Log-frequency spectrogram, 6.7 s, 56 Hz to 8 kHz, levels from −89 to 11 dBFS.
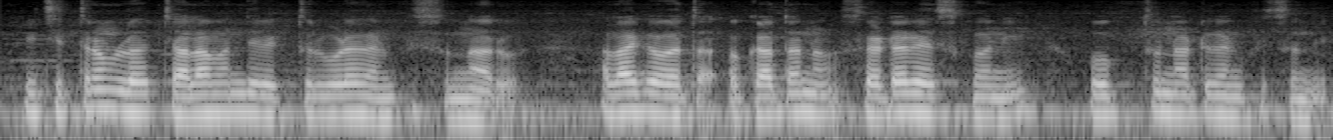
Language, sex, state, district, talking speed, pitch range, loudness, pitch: Telugu, male, Telangana, Hyderabad, 135 wpm, 135-145 Hz, -16 LUFS, 140 Hz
